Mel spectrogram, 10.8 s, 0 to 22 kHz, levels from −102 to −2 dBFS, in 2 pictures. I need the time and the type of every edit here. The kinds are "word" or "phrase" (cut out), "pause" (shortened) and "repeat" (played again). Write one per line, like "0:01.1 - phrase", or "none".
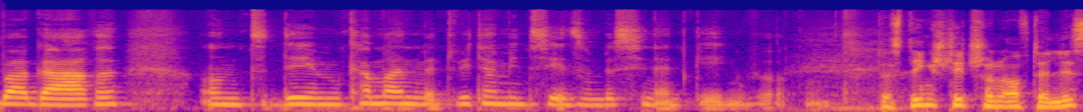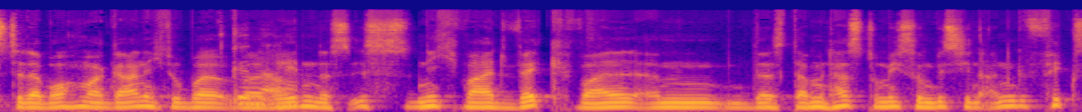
none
